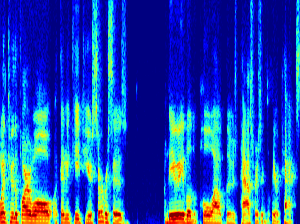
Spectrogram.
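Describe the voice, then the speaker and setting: A man speaks fairly quickly, his pitch moving up and down in an ordinary way. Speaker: red team lead at cybersecurity competition. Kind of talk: presentation debrief. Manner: fast.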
